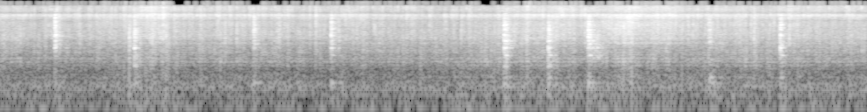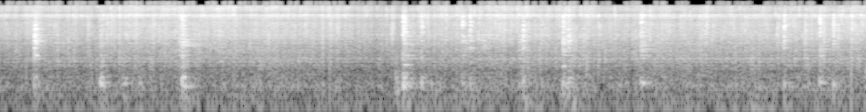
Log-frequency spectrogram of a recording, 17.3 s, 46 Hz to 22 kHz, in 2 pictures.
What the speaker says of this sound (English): let them sit here and fry like this for another 2 or 3 minutes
